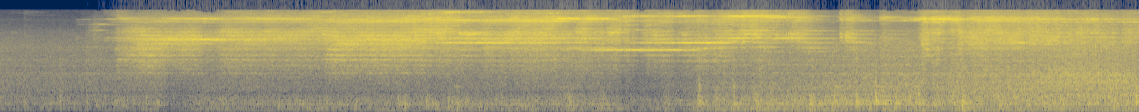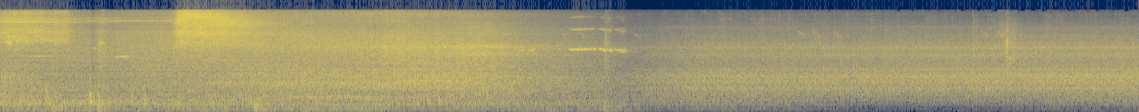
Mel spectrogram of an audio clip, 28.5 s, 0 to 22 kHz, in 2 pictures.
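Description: Two-car ALn diesel railcar rolling in on curved station track, its wheels squealing in high tones for about ten seconds, then running past close by. About 22 s in the sound drops suddenly to the steady running of a MaK G 2000 diesel locomotive's engine.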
